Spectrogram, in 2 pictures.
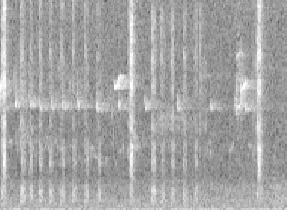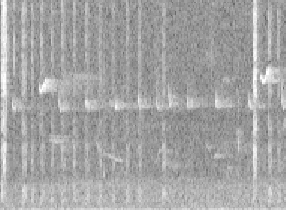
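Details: Fox squirrel alarm calling from a Monterey pine, Del Monte Forest, California, protecting itself and its territory: dense, rapid series of harsh clucking barks and loud clicks, with high thin whistles and a low steady drone behind.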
